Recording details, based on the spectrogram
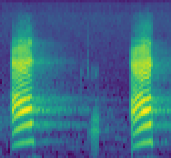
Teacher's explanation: jadi tertahan dulu mengucapkannya, kemudian ada kolkolah. Nah, kolkolahnya yang disebut dengan kolkolah itu yang pantulannya gitu ya.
